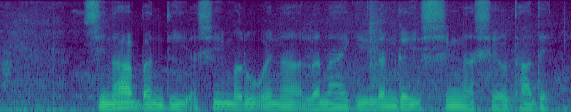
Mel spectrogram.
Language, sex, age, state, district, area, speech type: Manipuri, male, 45-60, Manipur, Churachandpur, rural, read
